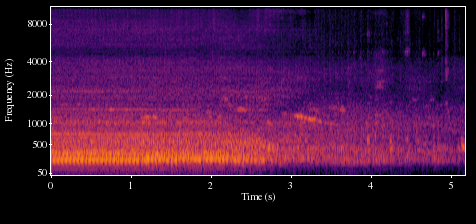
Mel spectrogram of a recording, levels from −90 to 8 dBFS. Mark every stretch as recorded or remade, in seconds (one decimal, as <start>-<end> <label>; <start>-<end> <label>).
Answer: 0.0-1.2 recorded; 1.2-3.3 remade; 3.3-5.2 recorded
